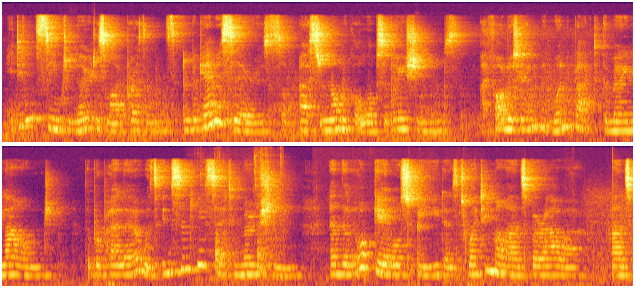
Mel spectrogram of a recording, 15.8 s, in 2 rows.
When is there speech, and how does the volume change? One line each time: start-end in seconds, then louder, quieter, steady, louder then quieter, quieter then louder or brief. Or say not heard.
0.0-15.7 steady.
